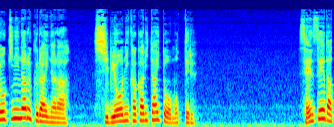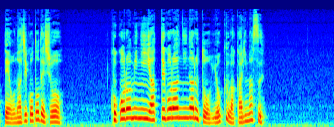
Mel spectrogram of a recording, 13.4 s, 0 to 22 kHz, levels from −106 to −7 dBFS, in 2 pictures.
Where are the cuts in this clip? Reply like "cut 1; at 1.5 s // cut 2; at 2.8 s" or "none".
cut 1; at 5.8 s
